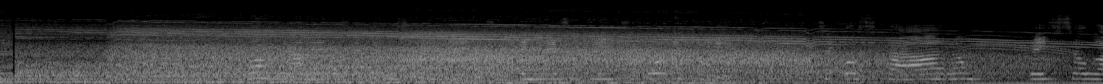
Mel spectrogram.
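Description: A jet engine idles with a steady roar.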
